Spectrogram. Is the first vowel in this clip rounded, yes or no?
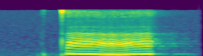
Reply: no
